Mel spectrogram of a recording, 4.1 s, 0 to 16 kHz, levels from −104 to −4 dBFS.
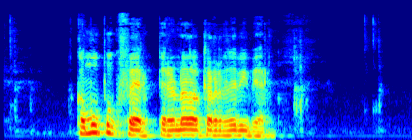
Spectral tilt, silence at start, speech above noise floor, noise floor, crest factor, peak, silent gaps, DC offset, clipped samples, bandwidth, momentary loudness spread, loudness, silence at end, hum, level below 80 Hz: -9 dB/octave; 0.8 s; 59 dB; -80 dBFS; 18 dB; -8 dBFS; none; under 0.1%; under 0.1%; 9.2 kHz; 10 LU; -22 LUFS; 1.4 s; none; -70 dBFS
